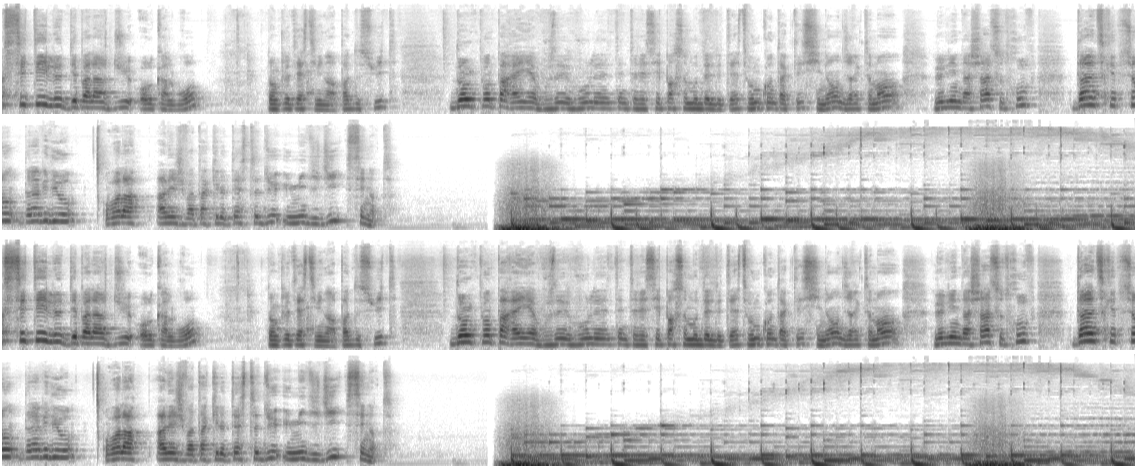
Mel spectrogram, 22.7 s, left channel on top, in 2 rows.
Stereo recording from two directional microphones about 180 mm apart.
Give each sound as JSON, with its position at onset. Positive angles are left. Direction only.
{"t": 0.0, "sound": "a man's voice", "side_deg": -25}
{"t": 12.2, "sound": "speech", "side_deg": -20}
{"t": 16.3, "sound": "music", "side_deg": 0}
